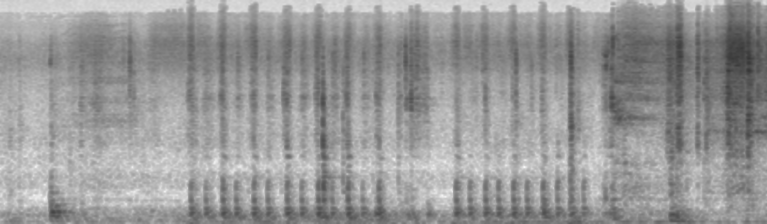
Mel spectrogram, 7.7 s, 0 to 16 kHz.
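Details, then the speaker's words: Porsche 996 with new inner and outer tie rods, during coilover install: hollow clunks about three per second as the tie rod is shaken up and down, from play inside a worn steering rack needing replacement. "so i have new inner and outer tie rods and what ended up happening when i move it up and down you can actually see this inside here moving up and down and that's what's rattling so that's why i need a new steering rack"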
